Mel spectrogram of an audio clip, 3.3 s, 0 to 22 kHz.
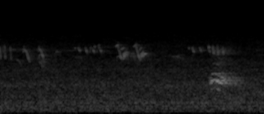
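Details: High, thin chirps and short downslurred notes from Japanese white-eyes in cherry blossoms at Suga Shrine, 23 February 2019. A single lower, harsher call sounds near the end.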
